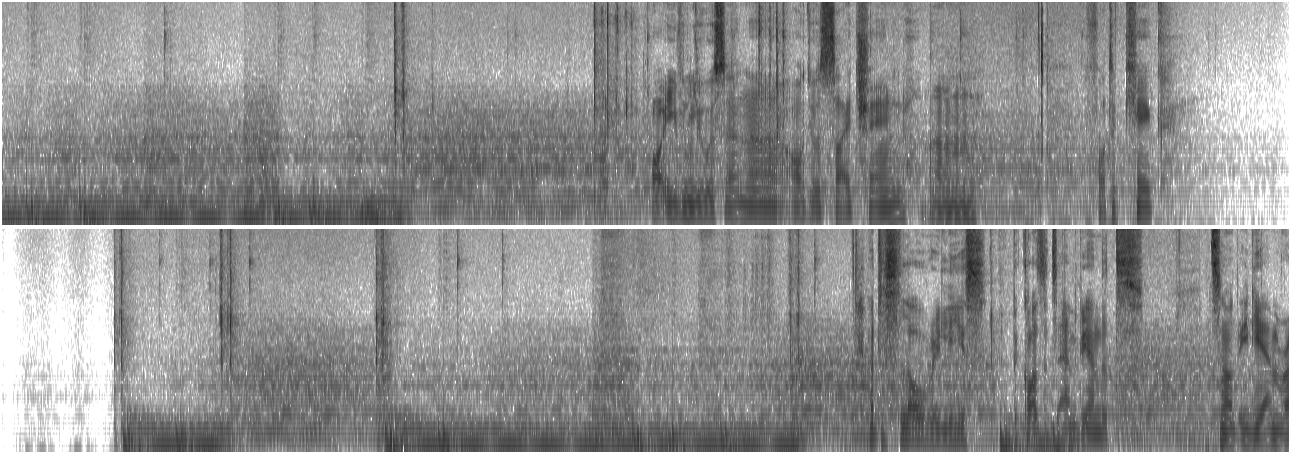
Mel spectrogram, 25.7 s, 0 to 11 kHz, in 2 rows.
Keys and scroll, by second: 3.8 space, 5.6-6.7 typing, 6.7 Down, 7.5 Up, 7.7 Return, 13.9 space, 16.5 space, 20.7 space, 22.7 space.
